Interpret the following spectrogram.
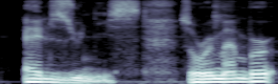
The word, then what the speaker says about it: unissent: Nous unissons, vous unissez, ils unissent, elles unissent. So remember, E-N-T in the end, you don't pronounce it.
